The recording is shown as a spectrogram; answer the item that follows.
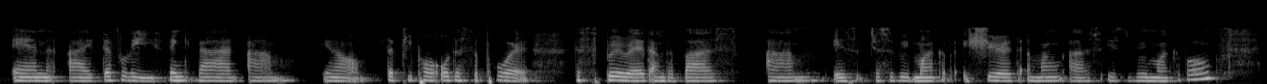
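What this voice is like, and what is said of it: Hoarse, partly lost voice. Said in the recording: “I haven't really completely recovered from this tour, as you can tell. I kind of lose my voice because, I over-talked and too excited.”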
